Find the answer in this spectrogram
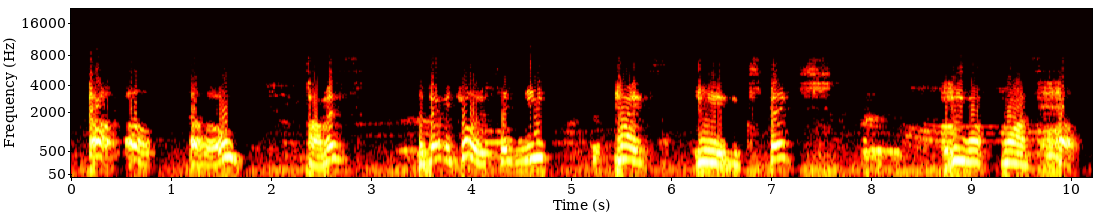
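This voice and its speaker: A woman in a high-pitched, put-on character voice, at a very slow pace with long, frequent pauses. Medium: read story. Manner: polite, earnest.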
